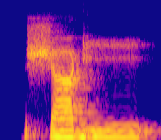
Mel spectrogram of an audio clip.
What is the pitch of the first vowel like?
high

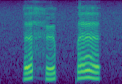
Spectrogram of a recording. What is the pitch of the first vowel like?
rising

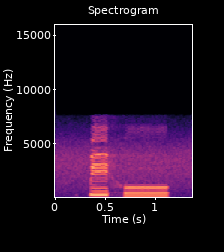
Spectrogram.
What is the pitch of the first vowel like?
high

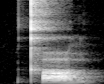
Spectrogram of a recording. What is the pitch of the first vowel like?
falling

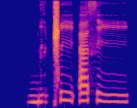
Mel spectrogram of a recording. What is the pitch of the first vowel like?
low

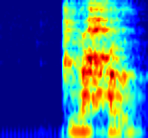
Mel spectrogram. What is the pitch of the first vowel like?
low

